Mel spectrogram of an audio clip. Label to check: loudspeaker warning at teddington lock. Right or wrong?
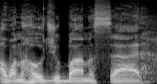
Wrong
